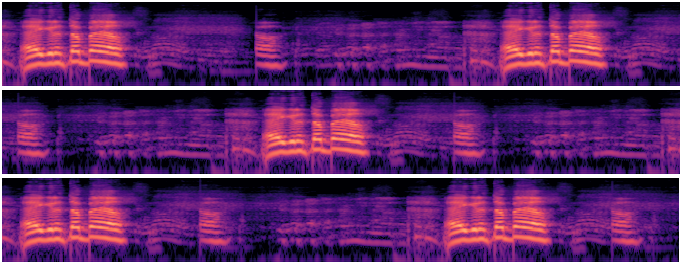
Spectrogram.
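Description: A young man retches and gags loudly, close by, in repeated heaving bursts.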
